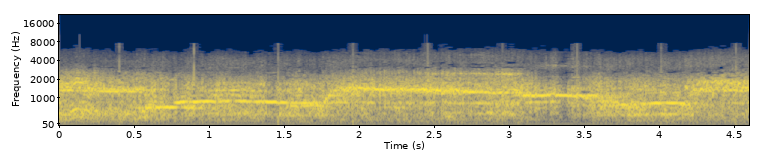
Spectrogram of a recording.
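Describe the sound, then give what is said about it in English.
A loud, continuous crowd roar of many voices shouting and whooping, with a steady dense bustle and occasional sharp clicks, as shoppers rush through a store's opening doors for sewing machines, ice boxes, radios and washing machines. “Attention customers. Please do not rush.”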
